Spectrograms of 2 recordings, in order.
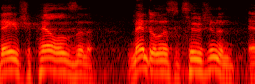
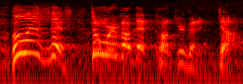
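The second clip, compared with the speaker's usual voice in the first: high, panicky imitation of the scared teacher; mock panic; 12 semitones higher than usual. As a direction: squeal it like a frightened man on the phone. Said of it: "He's, like, freaking out".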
